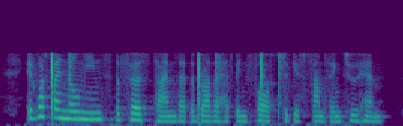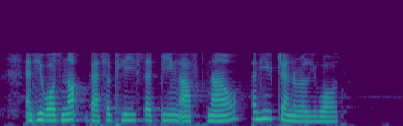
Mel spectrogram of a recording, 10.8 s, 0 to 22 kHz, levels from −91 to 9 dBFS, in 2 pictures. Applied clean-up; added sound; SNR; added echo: none; Glass; -2 dB; none.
